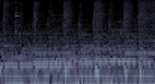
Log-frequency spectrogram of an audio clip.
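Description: Background music, with a couple of light metallic clinks as a half razor blade is handled and set into the steel arm of a hinged shavette razor.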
